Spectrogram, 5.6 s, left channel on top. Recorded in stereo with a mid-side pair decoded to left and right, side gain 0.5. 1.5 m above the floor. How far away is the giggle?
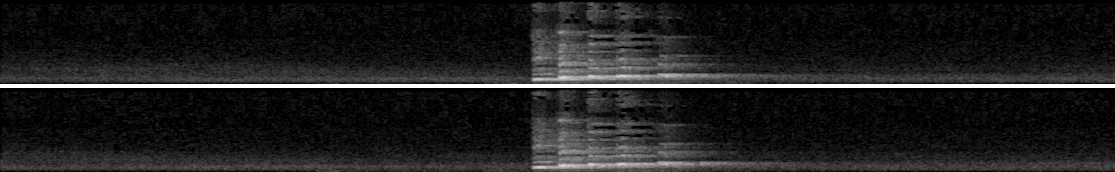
About 0.8 m.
